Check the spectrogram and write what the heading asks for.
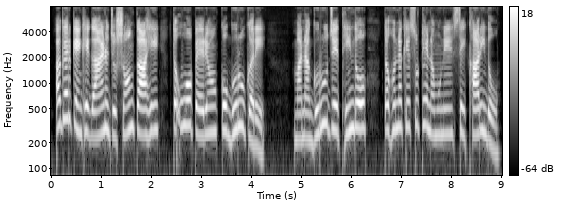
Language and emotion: Sindhi, neutral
